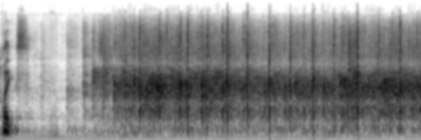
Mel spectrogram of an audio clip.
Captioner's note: audience clapping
